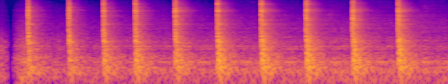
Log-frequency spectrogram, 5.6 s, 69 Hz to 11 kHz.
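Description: Eleven crisp, evenly spaced metallic taps as a pickle fork drives a boot into place on a 1962 Cadillac with a Jetaway transmission, each tap close and ringing briefly.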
